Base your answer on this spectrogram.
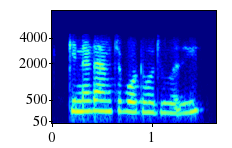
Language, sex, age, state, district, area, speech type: Punjabi, female, 30-45, Punjab, Fatehgarh Sahib, rural, conversation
